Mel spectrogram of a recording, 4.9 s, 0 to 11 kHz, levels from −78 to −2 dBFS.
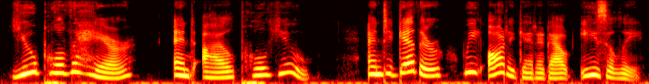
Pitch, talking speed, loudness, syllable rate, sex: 240 Hz, 210 wpm, -19 LUFS, 5.5 syllables/s, female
